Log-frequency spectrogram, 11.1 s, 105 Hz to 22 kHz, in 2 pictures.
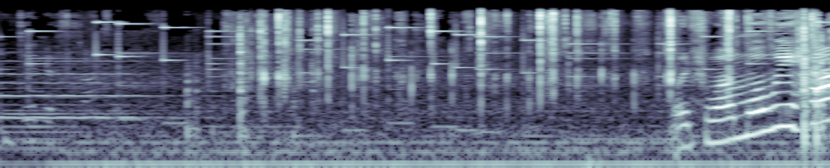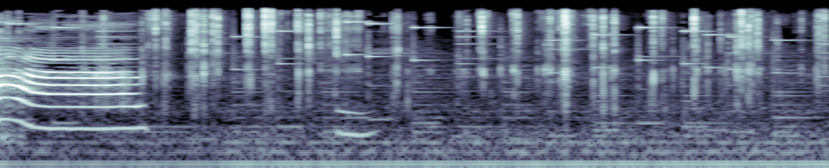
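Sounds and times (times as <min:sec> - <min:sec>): light chiming music: 0:00.0 - 0:11.0
plastic wrapper crinkling: 0:01.6 - 0:05.4, 0:06.1 - 0:11.0.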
